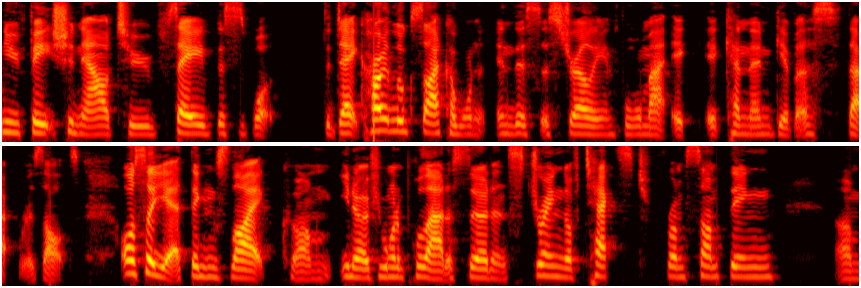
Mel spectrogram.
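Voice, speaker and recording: A woman with a Sydney accent speaks at a medium pitch with a bright, sharp tone and ordinary pitch variation, her loudness swinging widely. The sound is dry and close with no echo, in a very clean recording with a silent background. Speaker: software trainer. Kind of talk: interview. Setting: podcast.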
